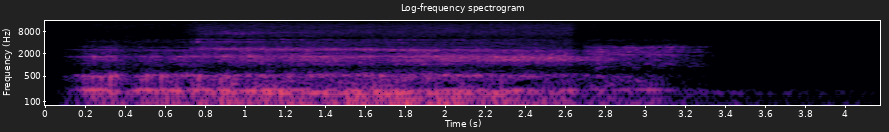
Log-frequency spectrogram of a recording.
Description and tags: Gruñido de Rata-Humano (Monster/Mutant). Zhile Videogame.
